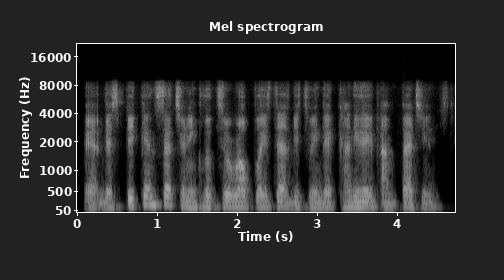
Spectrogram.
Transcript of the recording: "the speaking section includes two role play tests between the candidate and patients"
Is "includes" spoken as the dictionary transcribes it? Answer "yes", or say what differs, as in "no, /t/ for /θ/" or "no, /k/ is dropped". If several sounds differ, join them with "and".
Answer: no, /z/ is dropped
